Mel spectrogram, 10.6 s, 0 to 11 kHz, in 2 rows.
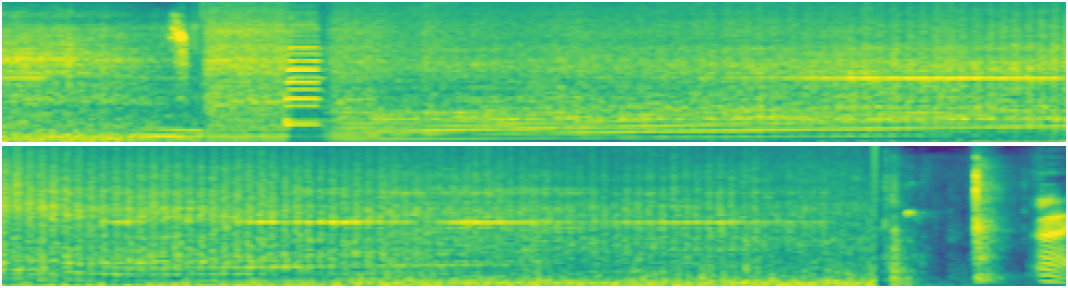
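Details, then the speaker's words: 2012 VW MK6 GTI 2.0T pulling hard, before DV+ upgrade: rising engine tones with a thin steady whistle or scream on top; leaking factory diverter valve not holding full boost, replaced with Go Fast Bits DV+. "You can clearly hear the diverter valve like screaming basically."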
